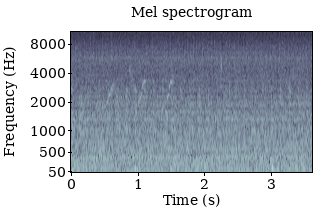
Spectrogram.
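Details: 2000 Jeep Cherokee XJ, 193,000 miles, neglected, cold lifter noise issue: quiet even warm idle with soft hum and no lifter tick left, good oil pressure; valvetrain sounds normal.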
